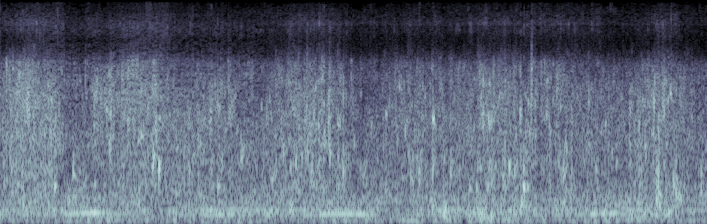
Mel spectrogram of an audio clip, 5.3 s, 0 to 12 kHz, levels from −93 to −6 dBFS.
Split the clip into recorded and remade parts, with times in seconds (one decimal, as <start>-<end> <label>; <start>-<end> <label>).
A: 0.0-1.0 recorded; 1.0-1.9 remade; 1.9-3.3 recorded; 3.3-3.9 remade; 3.9-5.3 recorded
